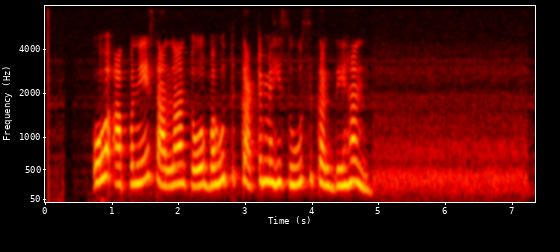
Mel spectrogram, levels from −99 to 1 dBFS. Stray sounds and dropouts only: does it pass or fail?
pass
